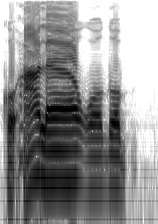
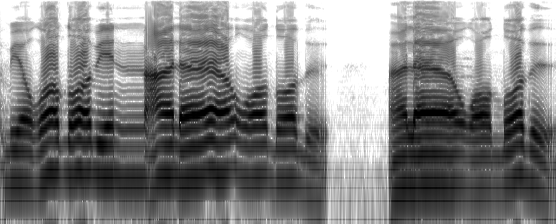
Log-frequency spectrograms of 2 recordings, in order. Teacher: Yang benar adalah tidak menambahkan hamzah dan dia harus memantul. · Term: qalqalah kubra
